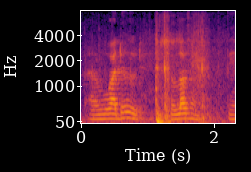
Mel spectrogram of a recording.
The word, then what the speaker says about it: wadud: Even though it's pronounced wadud, it's spelled vav dal, W-D-W-D. It's like whirling. W-D-W-D, W-D, wadud, wadud, wadud.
